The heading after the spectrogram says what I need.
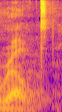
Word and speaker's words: route: I pronounce that correctly is it roote or route it's both you can say route so why did you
